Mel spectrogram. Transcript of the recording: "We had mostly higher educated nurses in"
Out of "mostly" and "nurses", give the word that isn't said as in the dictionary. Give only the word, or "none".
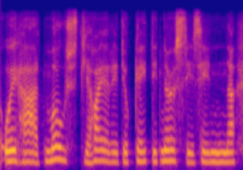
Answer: nurses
